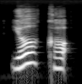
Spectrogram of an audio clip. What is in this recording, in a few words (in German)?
"yoko", japanische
